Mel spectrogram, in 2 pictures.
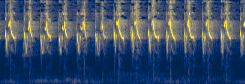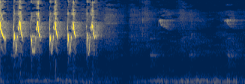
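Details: Female Bar-winged Prinia calling for a male. Around seventeen loud, shrill, down-slurred chirps run in a fast steady string, then stop, leaving a faint low background hum and two soft distant notes.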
